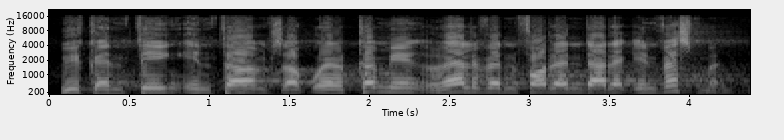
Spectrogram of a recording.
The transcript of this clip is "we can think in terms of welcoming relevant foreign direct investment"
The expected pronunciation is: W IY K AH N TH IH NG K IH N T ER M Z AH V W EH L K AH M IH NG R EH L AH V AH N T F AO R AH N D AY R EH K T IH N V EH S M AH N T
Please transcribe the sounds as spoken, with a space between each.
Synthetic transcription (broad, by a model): W IY K AH N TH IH NG K IH N T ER M S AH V W EH L K AH M IH NG R EH L AH V AH N T F AO R AH N D AY R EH K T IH N V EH S M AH N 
